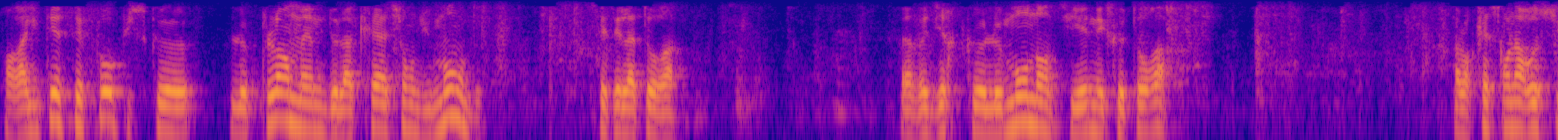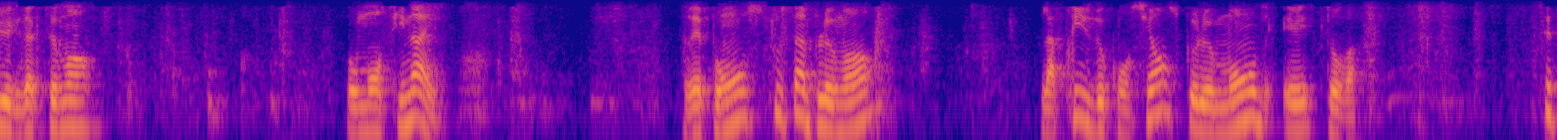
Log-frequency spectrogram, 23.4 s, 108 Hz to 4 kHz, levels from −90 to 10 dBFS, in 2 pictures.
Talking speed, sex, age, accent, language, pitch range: 125 wpm, male, 40-59, French, French, 135-190 Hz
